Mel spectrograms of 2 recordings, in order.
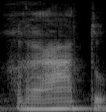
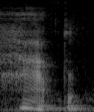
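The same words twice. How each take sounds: First: The r is made at the uvula. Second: The r is made in the throat. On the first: "um uvular é meio difícil de acontecer" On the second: "E temos a glotal"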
